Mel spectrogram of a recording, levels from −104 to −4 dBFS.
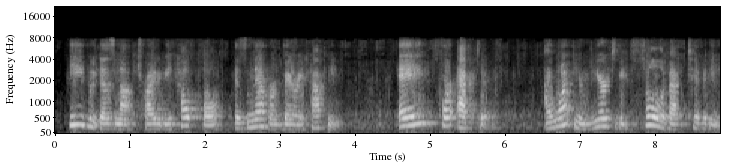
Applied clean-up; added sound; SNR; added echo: neural separator model SepFormer DNS4.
